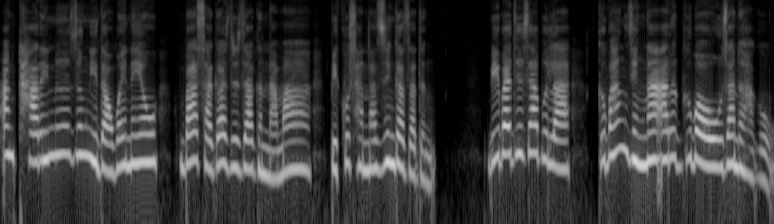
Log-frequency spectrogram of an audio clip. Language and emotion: Bodo, fearful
